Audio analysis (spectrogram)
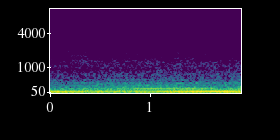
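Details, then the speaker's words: Saab 9-3 accelerating on the road after ignition coil replacement; before, misfire codes, power loss and jerking under acceleration. Deep even pull under load, no stumble or jerk; the car pulls and responds well without shaking. Normal acceleration. "autko się fajnie zbiera fajnie reaguje nie trzęsie i nie szarpie"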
